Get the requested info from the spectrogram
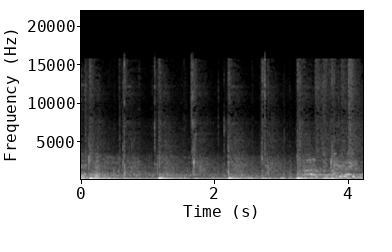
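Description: Live band playing a rumba: strong, evenly spaced drum beats about twice a second over a bass line, with a higher melody line entering near the end.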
